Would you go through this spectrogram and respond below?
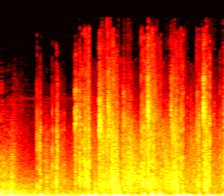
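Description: Massed musket volleys in Napoleon Total War crackle continuously, dense overlapping shots forming a loud, rolling fusillade of battle noise with no pause.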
